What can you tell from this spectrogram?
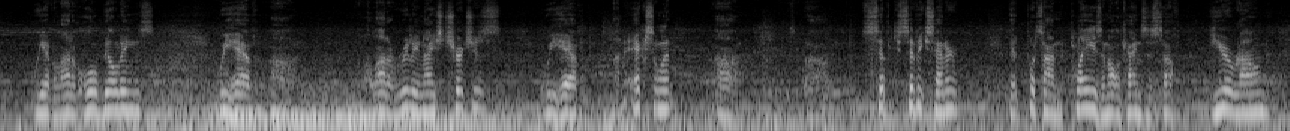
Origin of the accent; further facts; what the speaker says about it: Greenville, United States; I was born in 1938 in Greenville. I grew up in Greenville, been here most all my life. I graduated from the high school in Greenville.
